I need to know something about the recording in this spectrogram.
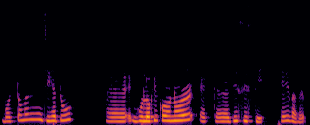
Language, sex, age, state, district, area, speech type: Assamese, female, 18-30, Assam, Sonitpur, rural, spontaneous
